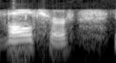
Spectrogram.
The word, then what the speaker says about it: Walter: I'm going to use the German pronunciation Walter, Johann Walter.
